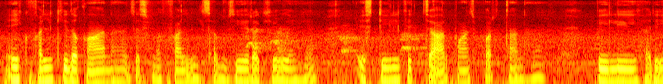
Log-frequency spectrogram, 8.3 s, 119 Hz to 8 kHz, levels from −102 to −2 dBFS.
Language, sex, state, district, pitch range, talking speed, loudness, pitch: Hindi, male, Maharashtra, Aurangabad, 120-135 Hz, 135 wpm, -27 LUFS, 130 Hz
